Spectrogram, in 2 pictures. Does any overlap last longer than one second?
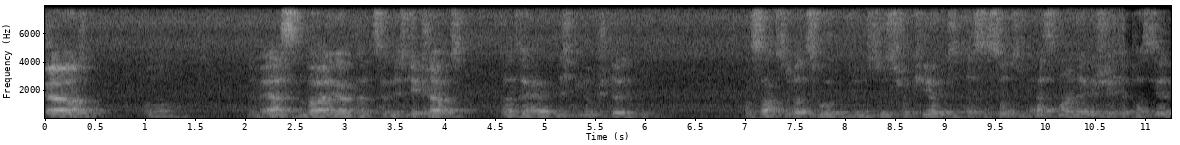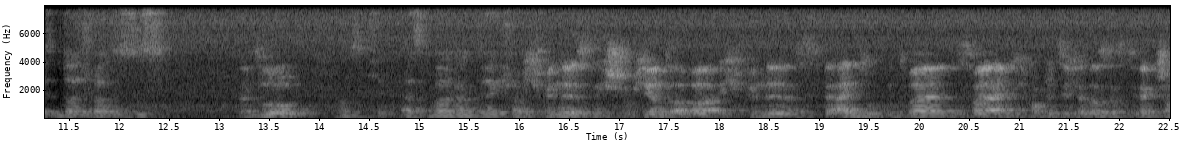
No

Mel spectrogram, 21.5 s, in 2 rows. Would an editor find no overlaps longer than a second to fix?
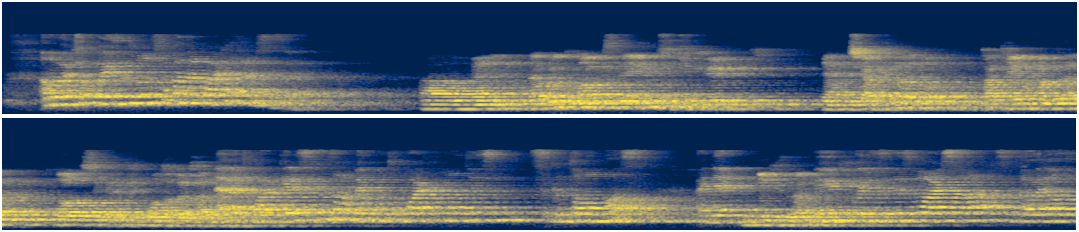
Yes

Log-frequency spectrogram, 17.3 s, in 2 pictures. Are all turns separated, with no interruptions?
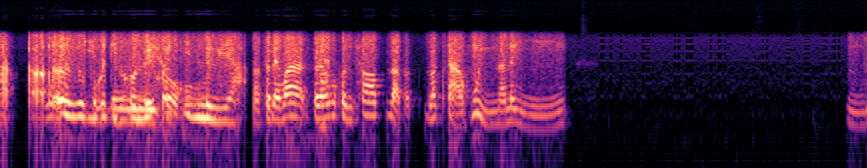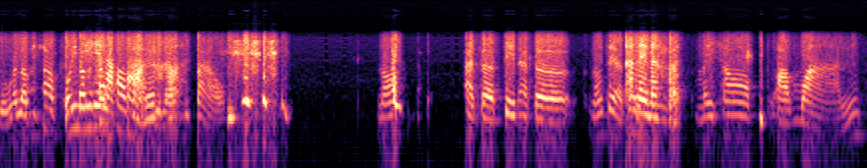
No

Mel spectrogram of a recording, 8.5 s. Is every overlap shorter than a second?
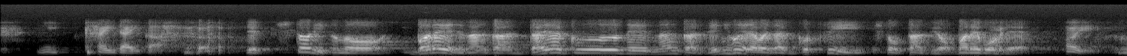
Yes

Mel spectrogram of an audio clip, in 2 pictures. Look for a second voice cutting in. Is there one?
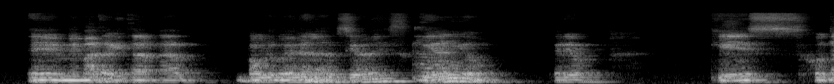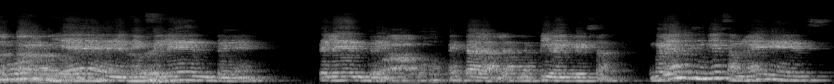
Yes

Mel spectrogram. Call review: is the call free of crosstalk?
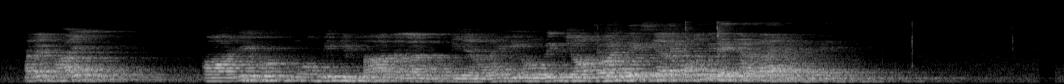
No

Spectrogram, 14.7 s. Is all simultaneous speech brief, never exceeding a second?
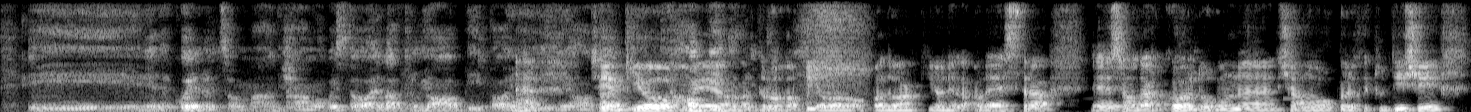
No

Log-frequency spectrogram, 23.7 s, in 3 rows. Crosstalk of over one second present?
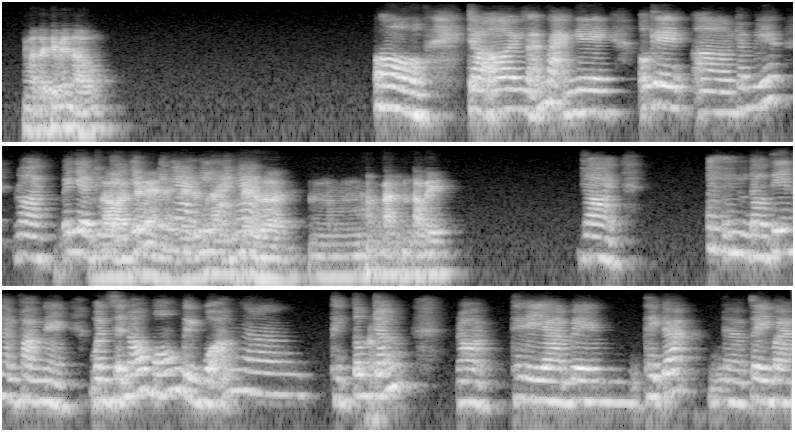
Yes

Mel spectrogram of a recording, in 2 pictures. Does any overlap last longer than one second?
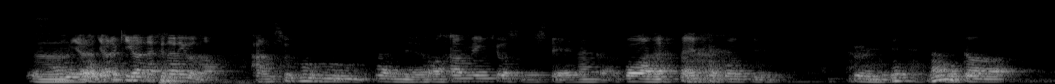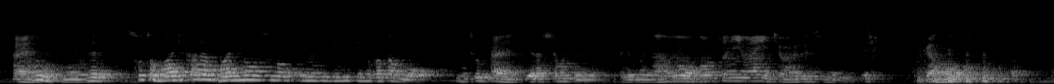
Yes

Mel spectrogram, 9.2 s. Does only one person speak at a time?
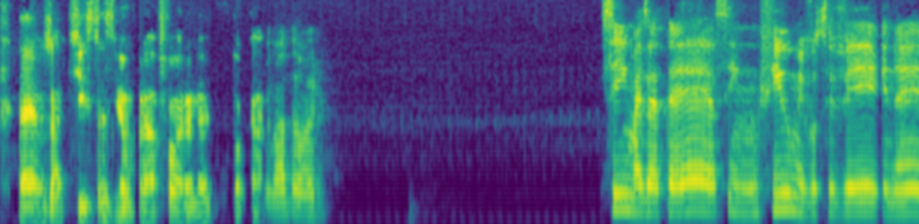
Yes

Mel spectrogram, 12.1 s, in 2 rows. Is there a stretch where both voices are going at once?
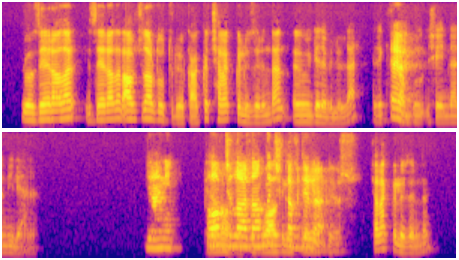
Yes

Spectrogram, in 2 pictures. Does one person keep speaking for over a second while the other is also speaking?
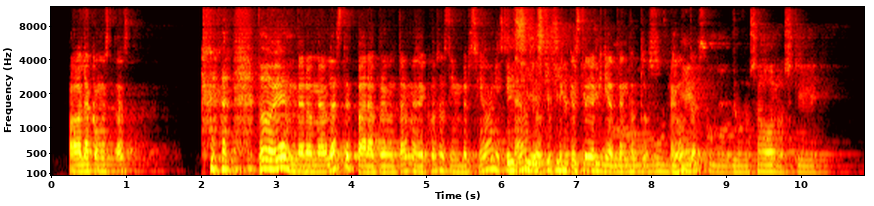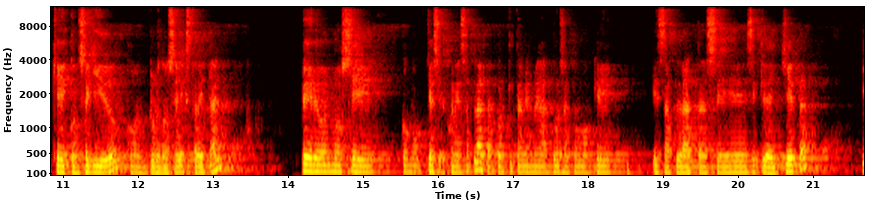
Yes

